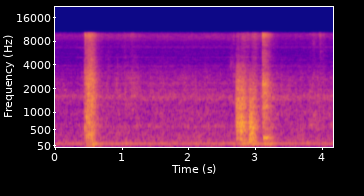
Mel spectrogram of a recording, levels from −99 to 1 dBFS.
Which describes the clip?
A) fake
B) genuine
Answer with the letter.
A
